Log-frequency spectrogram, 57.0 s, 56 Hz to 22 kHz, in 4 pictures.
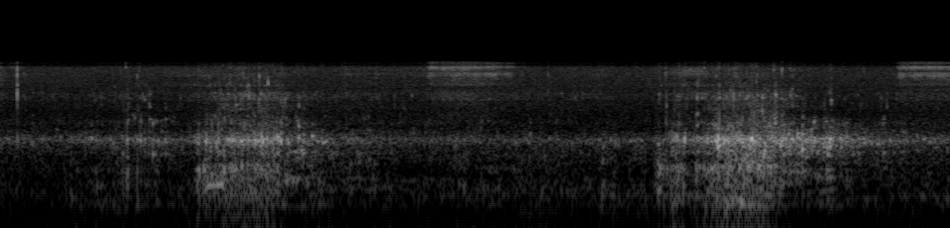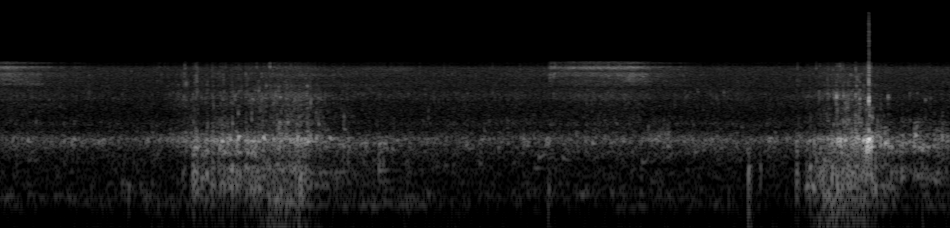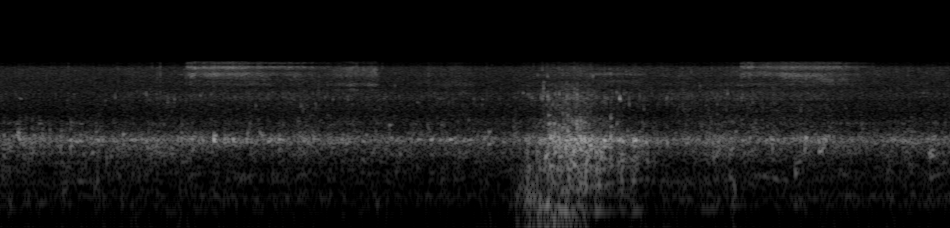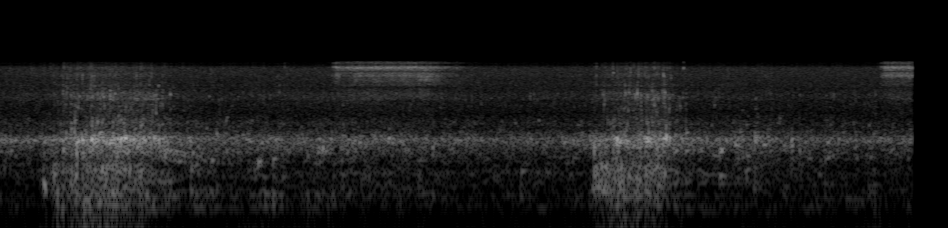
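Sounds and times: rush of exhaled bubbles: 1.8 - 5.5, 9.9 - 13.4, 16.9 - 20.1, 26.2 - 29.7, 36.2 - 38.4, 43.4 - 47.0, 51.6 - 54.2
regulator inhalation hiss: 6.3 - 8.2, 13.5 - 15.5, 22.4 - 24.9, 31.0 - 34.4, 38.6 - 41.8, 47.7 - 50.0, 56.0 - 56.5.

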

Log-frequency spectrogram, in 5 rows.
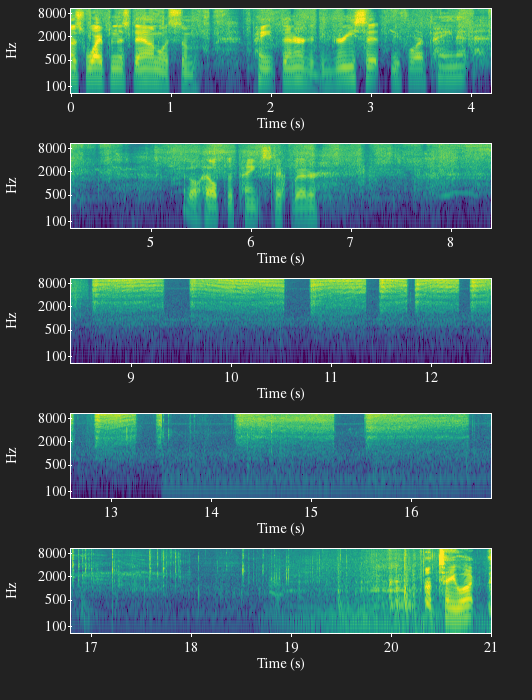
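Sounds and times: spray paint can hissing: 6.5 - 13.6, 14.2 - 16.6.

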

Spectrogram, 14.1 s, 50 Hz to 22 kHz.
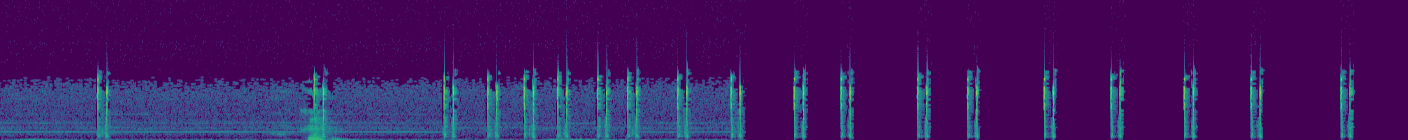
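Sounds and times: computer mouse clicking: 1.0 - 1.2, 4.4 - 8.6, 9.2 - 9.8, 10.4 - 11.2, 11.8 - 12.6.

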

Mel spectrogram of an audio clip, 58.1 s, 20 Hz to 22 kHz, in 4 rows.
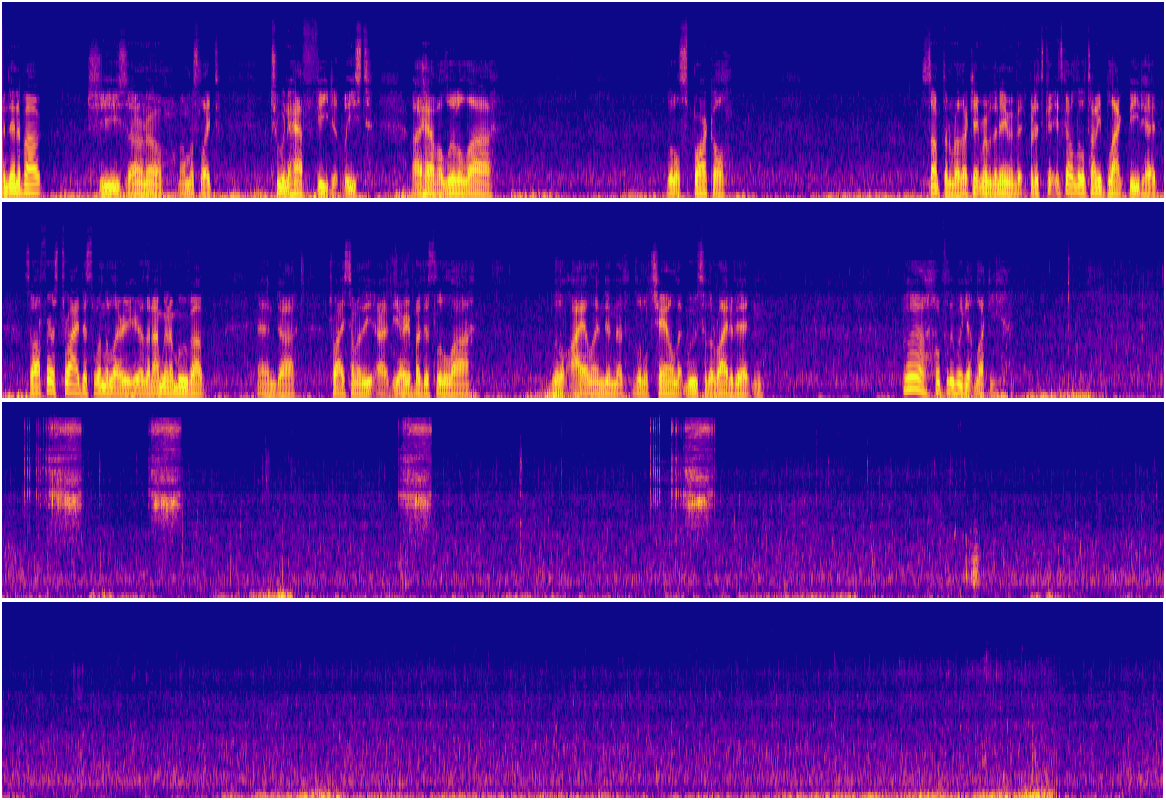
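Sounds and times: river rushing over gravel: 14.8 - 58.0.

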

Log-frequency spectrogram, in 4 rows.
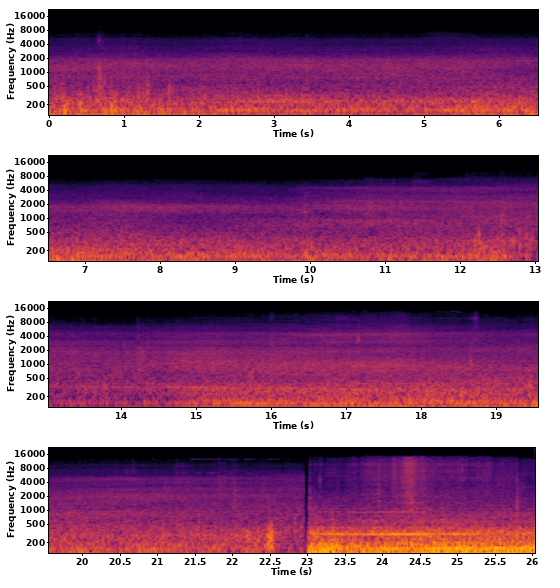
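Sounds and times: wind on microphone: 0.0 - 3.2, 5.5 - 13.8
engine rumble: 0.0 - 26.0.

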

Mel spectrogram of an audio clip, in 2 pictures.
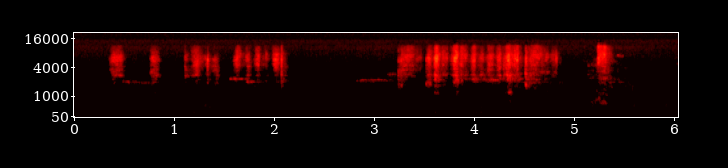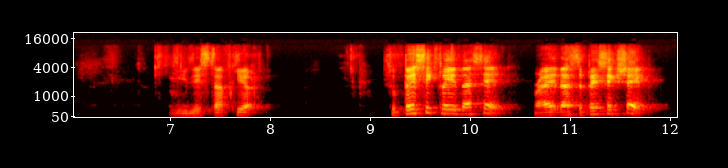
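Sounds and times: paintbrush scratching on paper: 0.2 - 2.3, 3.1 - 5.5, 6.3 - 7.9.

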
